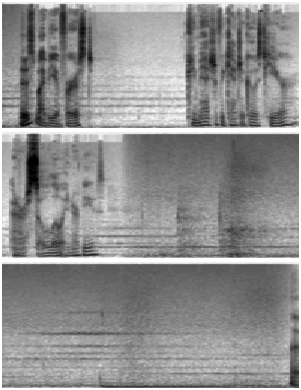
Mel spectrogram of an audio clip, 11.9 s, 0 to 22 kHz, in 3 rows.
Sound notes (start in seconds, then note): 5.6 wood creaking; 8.7 gentle ominous music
